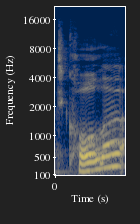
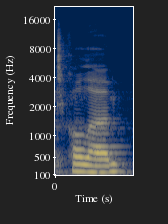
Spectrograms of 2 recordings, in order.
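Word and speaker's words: TECOLA: he has actually created this uh tacola I think that's how he pronounced IT t-e-c-o-l-a project and I'll put the link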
